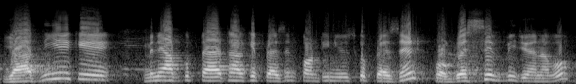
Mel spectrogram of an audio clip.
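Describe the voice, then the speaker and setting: A man's voice: fairly high pitch, lively intonation, slight background noise, rough recording. A male English teacher giving a classroom lecture, drilling words and answering his own questions. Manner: drills vocabulary, asks questions and answers them himself; slow dictation of English sentences.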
